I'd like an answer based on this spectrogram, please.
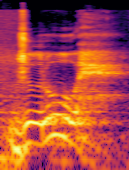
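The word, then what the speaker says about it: جروح: The plural of jurh is juruh. Consonant plus a short vowel, that's one syllable, right? So here's my first syllable. Ju. Consonant plus a long vowel, that's my second syllable. Does this have anything? No. What do I assume? Sukoon. So it goes with that syllable. So two syllables in this word.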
